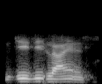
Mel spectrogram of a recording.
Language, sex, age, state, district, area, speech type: Urdu, male, 18-30, Uttar Pradesh, Saharanpur, urban, conversation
